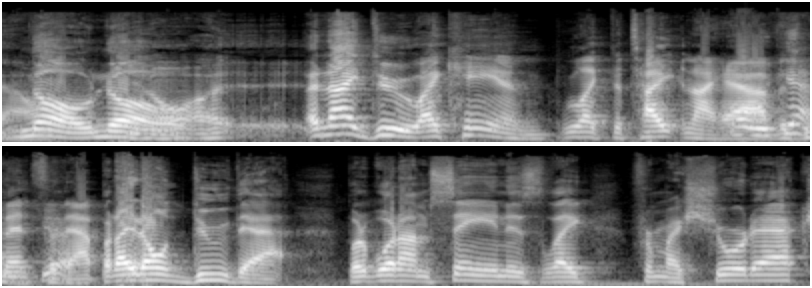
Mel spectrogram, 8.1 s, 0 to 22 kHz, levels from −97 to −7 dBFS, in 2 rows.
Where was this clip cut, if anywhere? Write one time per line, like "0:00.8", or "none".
none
